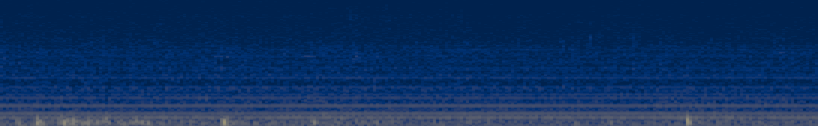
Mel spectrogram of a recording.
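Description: A steady electrical hum, the mains buzz of the sound system. Over it come a few dull low thuds: a cluster in the first half second, one about a second in, and the loudest about three and a half seconds in.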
